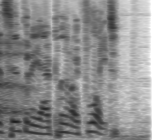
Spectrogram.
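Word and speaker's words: fluyt: Flute. Flute.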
